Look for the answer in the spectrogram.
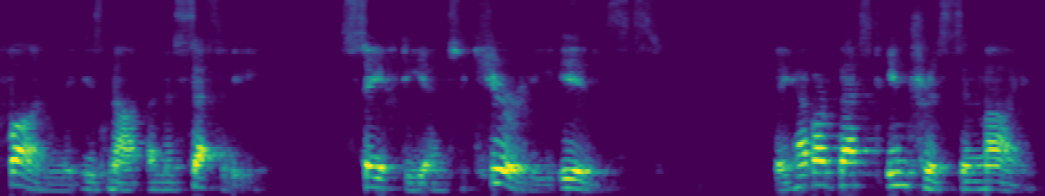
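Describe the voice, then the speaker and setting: A woman's voice: a bass voice, expressive, unhurried, a little mellow, echoey room, low-quality recording. A woman playing an earnest, insistent, rule-abiding programmer aboard a spaceship in a virtual staged play reading. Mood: calm, resigned.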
